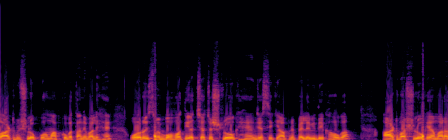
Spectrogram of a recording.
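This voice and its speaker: High-voiced male teacher chanting verses. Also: a little mellow. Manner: addresses viewers as friends and children. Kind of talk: exam-focused lesson.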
